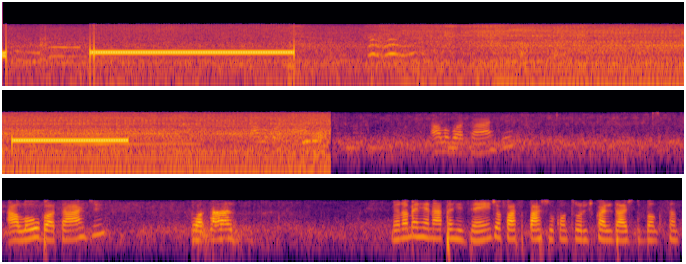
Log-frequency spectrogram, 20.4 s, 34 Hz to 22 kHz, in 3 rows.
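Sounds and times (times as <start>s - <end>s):
call transfer hold tone beeps on a bank's phone line: 0.9s - 3.0s, 6.9s - 8.2s
constant hissing narrowband phone line background: 0.9s - 3.0s, 6.9s - 8.2s
speech: 13.7s - 14.8s, 15.6s - 16.1s, 17.5s - 20.4s.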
